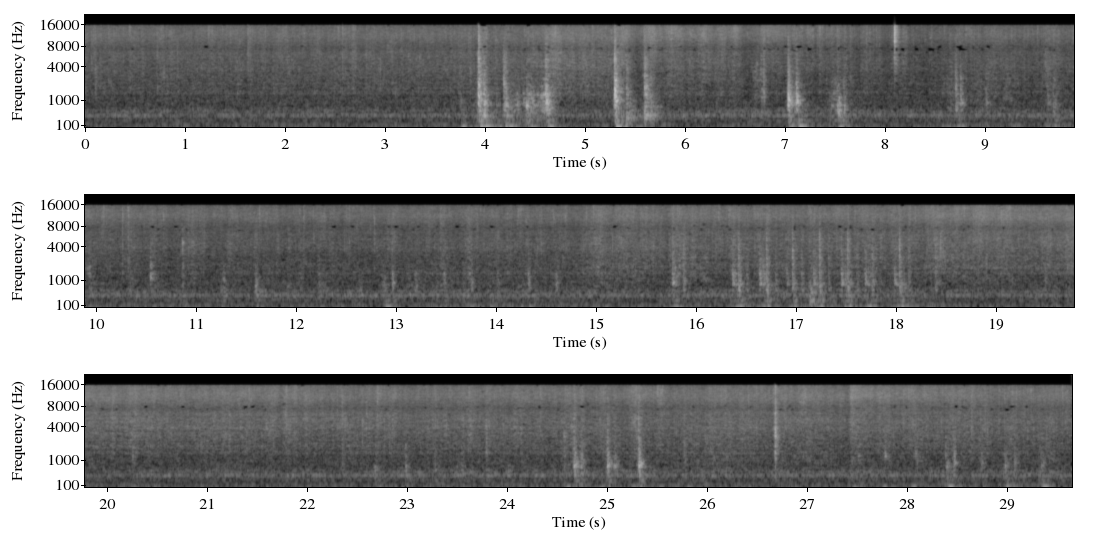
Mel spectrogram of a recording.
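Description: Leftover vegetable stir-fry with egg sizzling steadily in a frying pan while long chopsticks stir it, scraping and clicking against the pan in several short bursts, the loudest about four to five seconds in.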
